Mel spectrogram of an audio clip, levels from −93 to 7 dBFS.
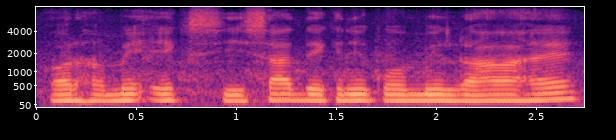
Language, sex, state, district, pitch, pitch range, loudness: Hindi, male, Bihar, Patna, 135 Hz, 130-140 Hz, -15 LUFS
